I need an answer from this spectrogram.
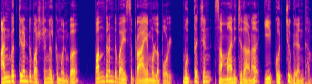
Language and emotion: Malayalam, neutral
